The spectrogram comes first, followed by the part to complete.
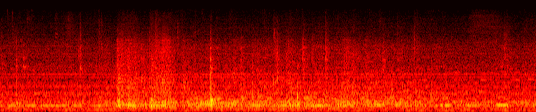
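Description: A hand screwdriver driving a wood screw into the wooden base of a small CNC mill frame. It makes a steady scraping, creaking sound with small clicks, starting about two seconds in.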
